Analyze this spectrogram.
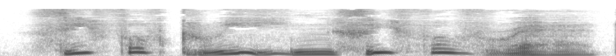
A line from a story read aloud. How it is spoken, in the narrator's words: she sang in a lilting, funny voice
